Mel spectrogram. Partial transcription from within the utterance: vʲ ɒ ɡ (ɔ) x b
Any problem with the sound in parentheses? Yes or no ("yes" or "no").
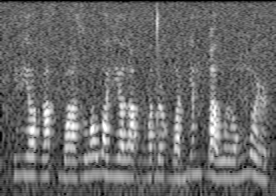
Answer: yes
